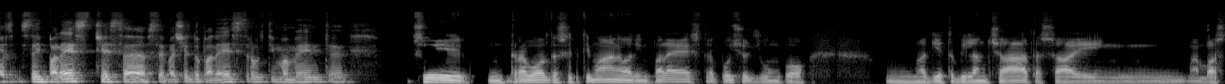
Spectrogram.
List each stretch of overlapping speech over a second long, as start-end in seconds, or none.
none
